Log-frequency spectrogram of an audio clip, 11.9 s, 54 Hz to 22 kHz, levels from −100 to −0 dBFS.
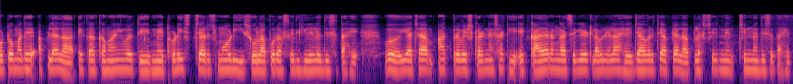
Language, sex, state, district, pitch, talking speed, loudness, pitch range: Marathi, male, Maharashtra, Solapur, 150 Hz, 160 wpm, -24 LUFS, 145-155 Hz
